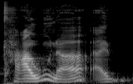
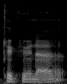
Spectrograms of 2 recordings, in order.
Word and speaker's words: Kakuna: God good luck if the coun of the kauna first of all I mean it's spelled k a k n a ah uh excuse me Kakuna um okay I'm just gonna say if the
